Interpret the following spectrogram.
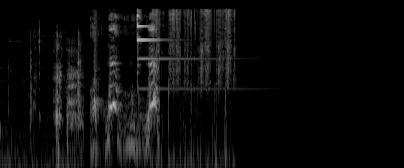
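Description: A dog vocalising in a few short loud bursts over the first two and a half seconds. A single bell-like ding comes about two seconds in and rings on, fading over a second or two.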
